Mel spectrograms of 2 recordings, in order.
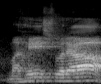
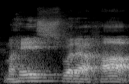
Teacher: മഹേശ്വരഃ എന്ന് തന്നെ ജപിക്കണം, മഹേശ്വര എന്ന് അല്ല ജപിക്കേണ്ടത്. ഇത് സംസ്കൃതത്തിൽ വിസർഗമാണ്.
